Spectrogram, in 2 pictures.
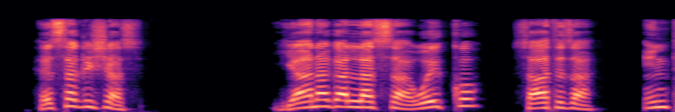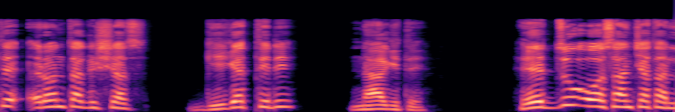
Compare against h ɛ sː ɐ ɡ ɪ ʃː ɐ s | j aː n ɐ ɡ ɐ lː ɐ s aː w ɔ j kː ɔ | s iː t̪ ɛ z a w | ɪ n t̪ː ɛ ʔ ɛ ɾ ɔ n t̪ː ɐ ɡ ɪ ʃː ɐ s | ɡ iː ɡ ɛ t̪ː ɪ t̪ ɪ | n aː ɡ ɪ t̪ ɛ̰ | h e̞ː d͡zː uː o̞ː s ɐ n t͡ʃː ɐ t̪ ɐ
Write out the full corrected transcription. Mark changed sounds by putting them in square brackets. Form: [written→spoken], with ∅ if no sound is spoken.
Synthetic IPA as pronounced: h ɛ sː ɐ ɡ ɪ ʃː ɐ s | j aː n ɐ ɡ ɐ lː ɐ [s→sː] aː w ɔ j kː ɔ | s [iː→aː] t̪ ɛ z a [w→∅] | ɪ n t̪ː ɛ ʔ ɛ ɾ ɔ n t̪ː ɐ ɡ ɪ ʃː ɐ s | ɡ iː ɡ ɛ t̪ː ɪ [t̪→d̪] ɪ | n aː ɡ ɪ t̪ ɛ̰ | h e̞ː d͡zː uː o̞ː s ɐ n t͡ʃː ɐ t̪ ɐ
